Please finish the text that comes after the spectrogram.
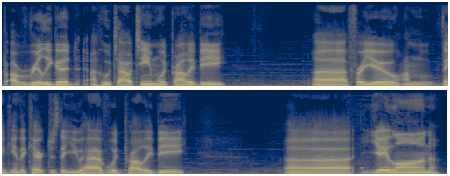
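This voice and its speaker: A man's voice: fairly low pitch, fairly even intonation, a little slow, clean tone, faint music behind. A man streaming a game and chatting casually with viewers, slangy and reassuring, repeating his points for emphasis. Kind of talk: casual livestream chat with viewers.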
